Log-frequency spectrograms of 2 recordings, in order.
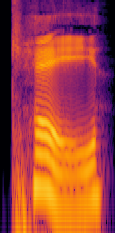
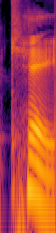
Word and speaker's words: que: that this isn't pronounced K as we would pronounce the letter k in English it's pronounced as a short and crisp sound K we'll talk more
